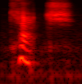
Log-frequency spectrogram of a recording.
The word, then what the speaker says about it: catch: a short vowel sound so catch notice the t is silent I like to think of the T as a shield protecting the CH which is scared of short vowels catch here we have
